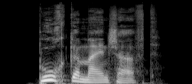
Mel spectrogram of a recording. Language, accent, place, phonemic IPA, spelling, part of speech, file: German, Germany, Berlin, /ˈbuːxɡəˌmaɪ̯nʃaft/, Buchgemeinschaft, noun, De-Buchgemeinschaft.ogg
- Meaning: book sales club, book club (distribution system)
